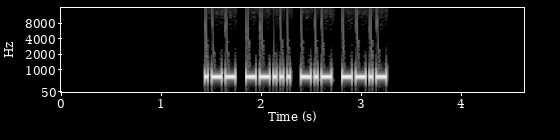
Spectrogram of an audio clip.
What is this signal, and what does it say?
Morse code, heard as a keyed tone, about 36 wpm, 700 Hz. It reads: W7KQ
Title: USA Call Signs - 4 Characters - Repeated 3x - 35wpm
